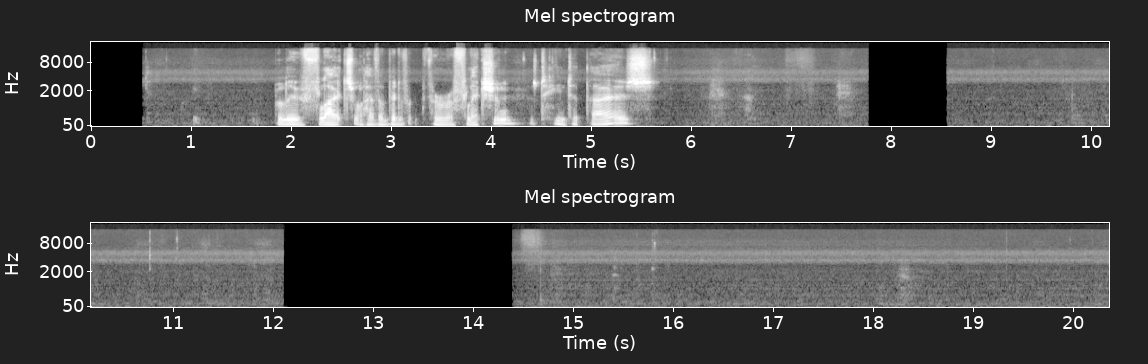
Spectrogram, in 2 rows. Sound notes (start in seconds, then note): 5.9 silence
